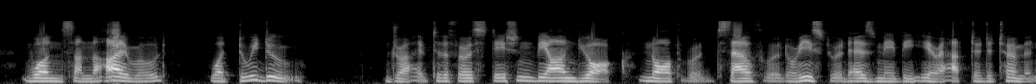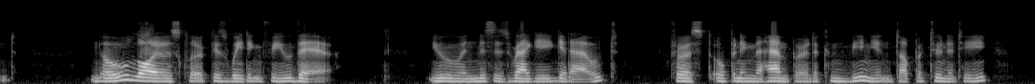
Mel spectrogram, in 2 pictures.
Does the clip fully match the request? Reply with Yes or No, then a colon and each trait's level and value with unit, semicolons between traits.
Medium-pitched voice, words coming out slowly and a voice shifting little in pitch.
Yes: medium, 145 Hz; slow, 130 wpm; narrow, 1.9 semitones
